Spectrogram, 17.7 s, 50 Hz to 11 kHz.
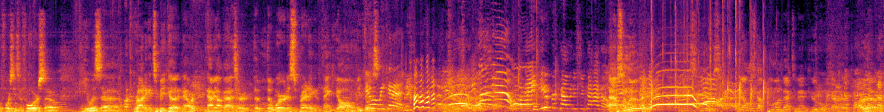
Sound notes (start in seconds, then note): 12.2 audience cheers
